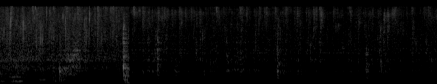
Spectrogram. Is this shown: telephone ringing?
no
